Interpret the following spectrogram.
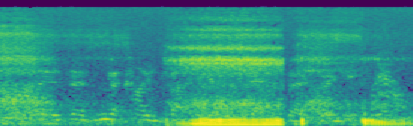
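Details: An English Bulldog, dreaming during an afternoon nap, snores in low, rattling, drawn-out breaths with a brief snort between them.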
